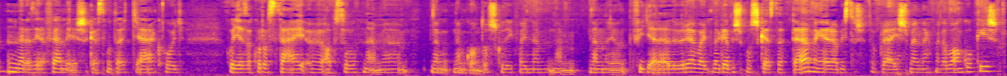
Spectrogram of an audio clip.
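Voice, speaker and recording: The voice carries vocal fry. Audible room echo is present. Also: woman. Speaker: podcast host, writer. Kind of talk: casual chat. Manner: halting, many repeated words.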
